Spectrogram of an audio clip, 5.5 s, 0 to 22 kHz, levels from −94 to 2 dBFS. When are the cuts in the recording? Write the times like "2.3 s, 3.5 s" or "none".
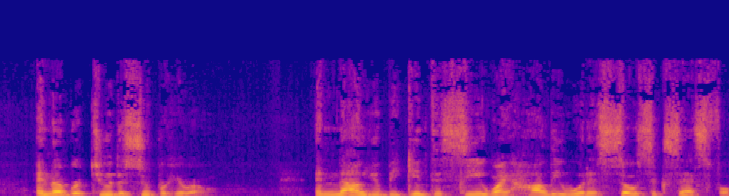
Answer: none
